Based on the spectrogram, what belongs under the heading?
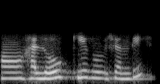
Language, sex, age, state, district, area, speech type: Odia, female, 18-30, Odisha, Sundergarh, urban, conversation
